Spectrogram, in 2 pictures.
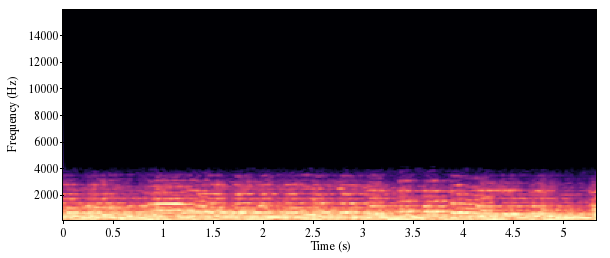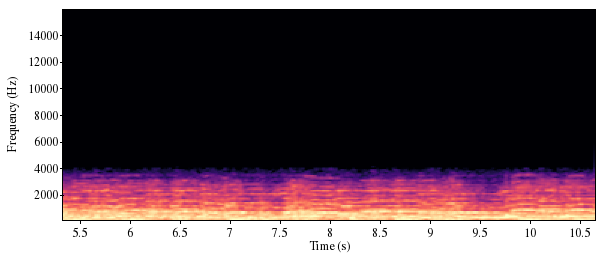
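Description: A youth ensemble of clarinets and violins playing music together, with a repeating low bass line coming in about halfway through.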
